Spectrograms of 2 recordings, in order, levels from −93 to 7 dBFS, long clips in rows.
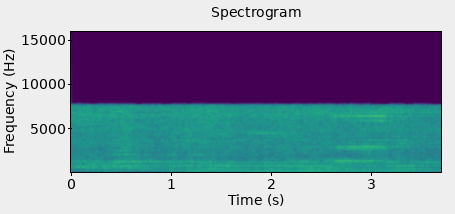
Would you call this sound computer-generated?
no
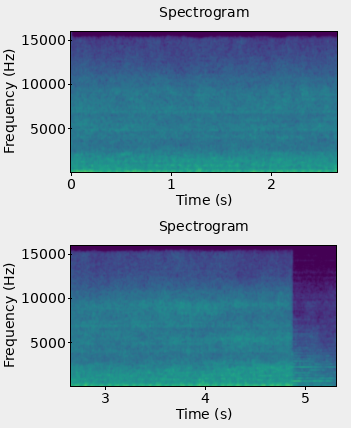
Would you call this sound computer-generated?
yes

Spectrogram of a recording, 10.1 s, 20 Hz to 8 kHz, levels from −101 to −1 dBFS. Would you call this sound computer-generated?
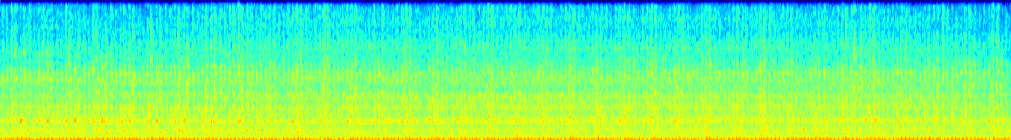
no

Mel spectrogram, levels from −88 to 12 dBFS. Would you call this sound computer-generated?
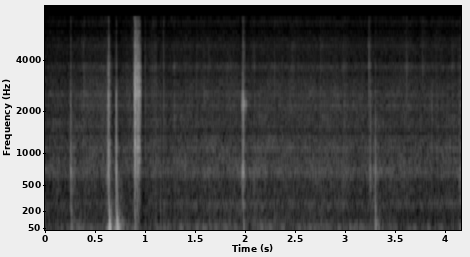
yes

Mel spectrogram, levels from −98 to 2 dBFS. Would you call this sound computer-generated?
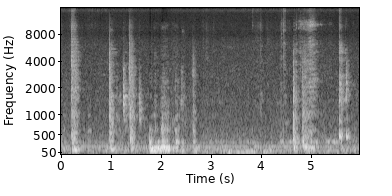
no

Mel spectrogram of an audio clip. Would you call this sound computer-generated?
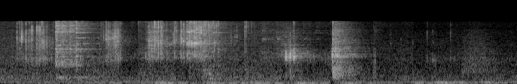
yes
